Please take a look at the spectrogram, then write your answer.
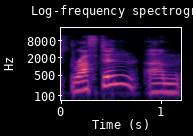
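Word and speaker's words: Broughton: I'm going to call it, say, Bruce Brufton. Is that Yes. how you pronounce it?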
